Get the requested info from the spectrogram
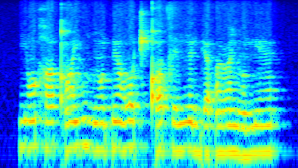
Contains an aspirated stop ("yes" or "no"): no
